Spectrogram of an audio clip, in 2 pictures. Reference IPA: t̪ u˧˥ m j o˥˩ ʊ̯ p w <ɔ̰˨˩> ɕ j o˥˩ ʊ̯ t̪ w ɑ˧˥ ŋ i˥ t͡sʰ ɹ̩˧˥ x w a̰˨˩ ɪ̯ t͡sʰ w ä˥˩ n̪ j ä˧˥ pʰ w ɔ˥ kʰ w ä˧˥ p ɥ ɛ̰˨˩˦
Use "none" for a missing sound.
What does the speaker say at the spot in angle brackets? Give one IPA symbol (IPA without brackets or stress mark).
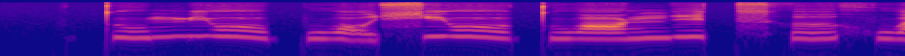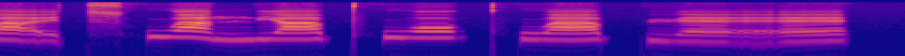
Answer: ɔ̰˨˩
